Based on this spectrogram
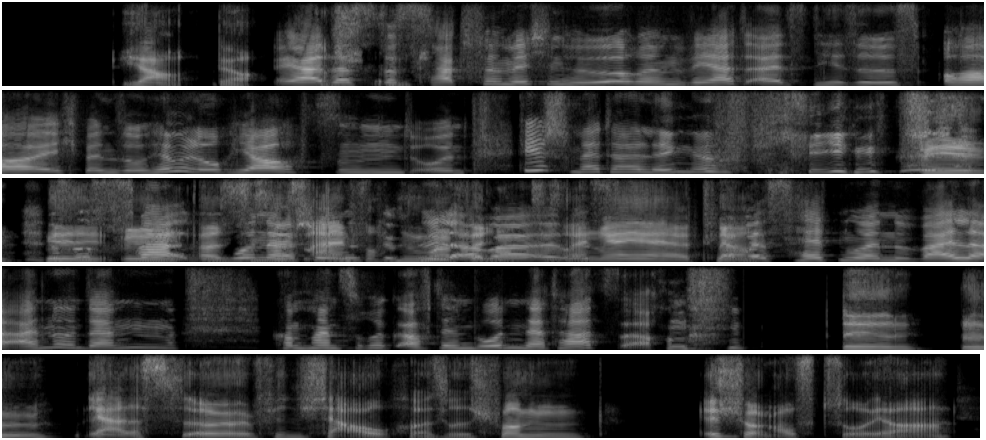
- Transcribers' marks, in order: put-on voice: "himmelhochjauchzend und die Schmetterlinge"; laughing while speaking: "fliegen"; other background noise; chuckle
- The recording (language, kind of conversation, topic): German, unstructured, Was macht eine Freundschaft langfristig stark?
